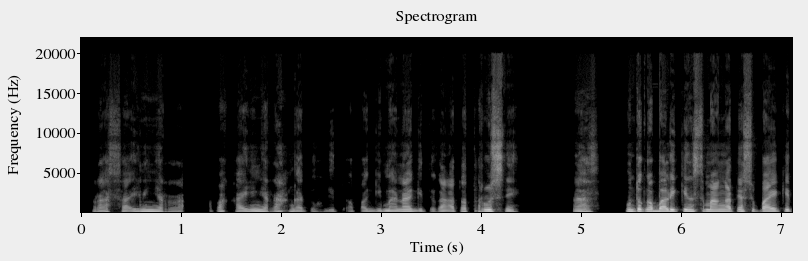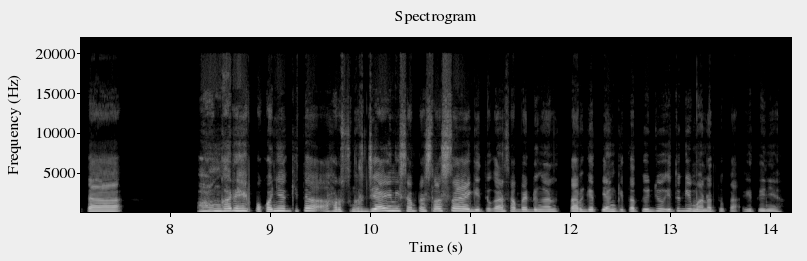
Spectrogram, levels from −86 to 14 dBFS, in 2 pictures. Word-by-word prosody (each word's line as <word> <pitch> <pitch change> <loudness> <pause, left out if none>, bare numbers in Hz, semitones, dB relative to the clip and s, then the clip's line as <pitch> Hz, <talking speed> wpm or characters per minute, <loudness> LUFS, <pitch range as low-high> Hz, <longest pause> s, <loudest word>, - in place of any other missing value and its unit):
rasa 145 +1 -9
ini 185 +3 +1
nyera 155 +2 -12 0.3
apa 215 - -10
kayaknya 150 +8 -3
nyerah 170 +6 -8
nggak 140 -4 -7
tuh 120 - -23
gitu 125 +1 -19
apa 140 - -18
gimana 155 +5 -1
gitu 145 -1 -12
kan, 160 -2 -5
atau 150 - -8
terus 195 +1 +3
nih. 135 -5 -5 0.6
Nah, 150 -2 0 0.4
untuk 195 +4 +7
ngebalikin 195 0 +7
semangatnya 190 +2 +2
supaya 190 -1 +2
kita, 175 -2 +1 0.8
"Oh, 225 +1 0
enggak 255 +3 +3
deh 280 0 +6
pokoknya 225 +7 +2
kita 265 +5 -2
harus 215 -2 -4
ngerjain 250 +11 +3
nih 275 - +2
sampai 230 0 -3
selesai," 260 +1 +1
gitu 170 -3 -3
kan, 210 +2 +1
"sampai 210 -1 -3
dengan 190 0 -2 0.2
target 185 +1 0
yang 190 -1 +1
kita 195 +1 -3
tuju," 215 +3 -3
itu 205 +5 -4
gimana 200 -10 -2
tuh 160 - -14
Kak, 150 - -13
itunya? 165 -2 -6
190 Hz, 190 wpm, -22 LUFS, 165-215 Hz, 0.8 s, untuk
